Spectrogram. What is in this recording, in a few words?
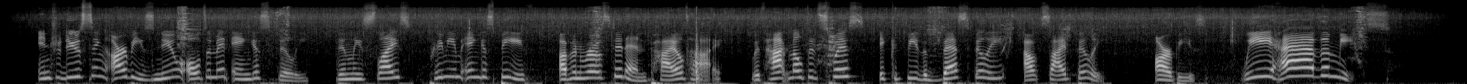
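Commercial; Arbys; voiceover radio work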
